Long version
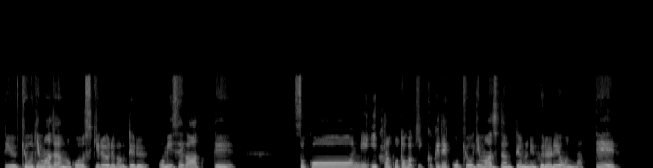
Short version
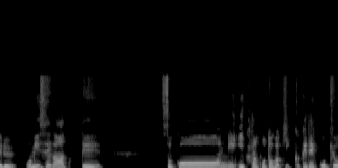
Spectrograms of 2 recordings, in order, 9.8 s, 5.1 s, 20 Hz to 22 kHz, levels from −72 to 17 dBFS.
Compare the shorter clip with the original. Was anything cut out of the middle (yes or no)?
no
